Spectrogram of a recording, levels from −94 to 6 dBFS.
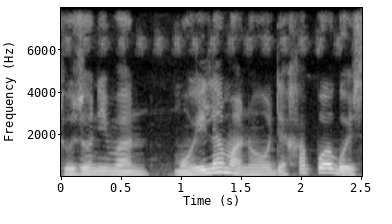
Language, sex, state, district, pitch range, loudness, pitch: Assamese, male, Assam, Kamrup Metropolitan, 130-155 Hz, -15 LUFS, 135 Hz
